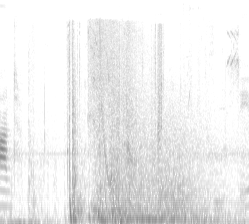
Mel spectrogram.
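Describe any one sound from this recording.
Fireworks whoosh and crackle.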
